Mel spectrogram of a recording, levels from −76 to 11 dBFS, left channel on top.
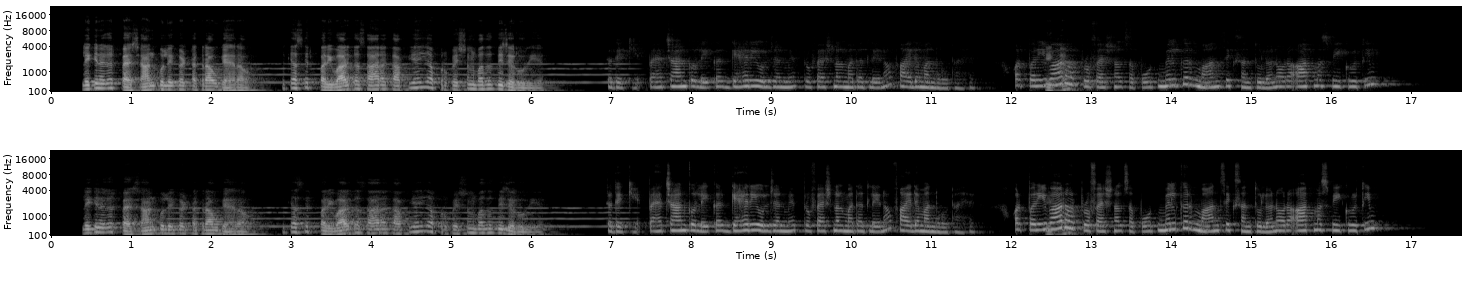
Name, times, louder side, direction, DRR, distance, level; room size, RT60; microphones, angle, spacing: voice 1, 0.4-2.5 3.0-6.2 12.4-12.7, left 4 dB, 85° left, 11 dB, 0.9 m, -26 dB
sound 1, 1.4-7.2, equal, 5° left, 1.2 m, -43 dB
voice 2, 6.9-11.4 12.0-16.5, right 2 dB, 60° right, 11 dB, 0.9 m, -30 dB
19.0 x 12.5 x 3.4 m, 0.87 s
head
